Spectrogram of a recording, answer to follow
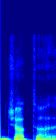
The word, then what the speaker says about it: jata: It's transcribed J-O-T-O. And that's because it would be pronounced with a kind of, I don't know what it's called, a dark, dark A sound, the A, which is short, becomes O, but it's not O, so it's not Joto, it's Joto.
